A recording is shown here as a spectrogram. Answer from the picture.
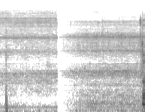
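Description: Faint bubbling of a thick tomato-and-mince sauce simmering in a pan, breaking off briefly about a second in and then slowly building again.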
